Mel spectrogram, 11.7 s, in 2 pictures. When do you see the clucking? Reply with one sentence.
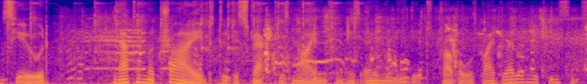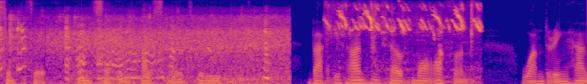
The clucking can be heard from 0.6 to 10.7 s.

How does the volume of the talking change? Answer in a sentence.
The volume of the talking goes down.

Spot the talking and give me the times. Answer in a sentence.
The talking can be heard from 0.0 to 11.6 s.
